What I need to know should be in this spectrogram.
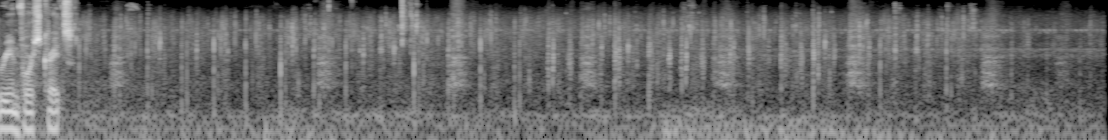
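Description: Footsteps run quickly over wet ground.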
